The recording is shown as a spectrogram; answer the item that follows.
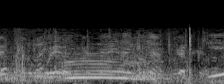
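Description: A herd of cattle mooing, several long calls overlapping one another, one of them lower and held for about a second in the middle.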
